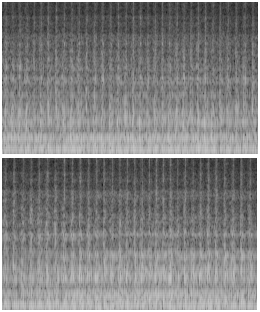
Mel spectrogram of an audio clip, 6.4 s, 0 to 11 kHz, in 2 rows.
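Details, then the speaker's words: Suzuki ZL600 Eliminator twin idling off choke after carb work: fast sharp ticking puff in time with idle, crisper than normal exhaust; air leak at the exhaust pipes. "What I need to look at is the pipes. Are there any air leaks, any gaps? Any air coming out anywhere?"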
